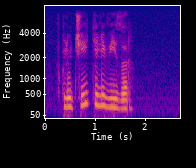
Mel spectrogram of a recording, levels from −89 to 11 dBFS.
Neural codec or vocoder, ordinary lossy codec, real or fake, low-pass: none; Opus, 64 kbps; real; 7.2 kHz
